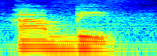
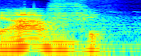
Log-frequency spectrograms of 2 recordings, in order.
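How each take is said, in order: First: The word ends with a b sound. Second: The word ends with a v sound. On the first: The speaker calls it wrong. "não é bi" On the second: The speaker calls it right. "B H aqui tem som de V"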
